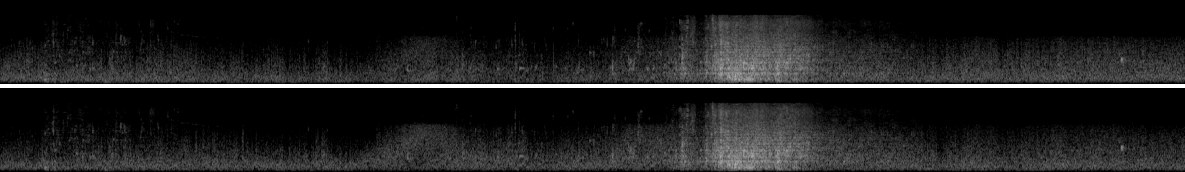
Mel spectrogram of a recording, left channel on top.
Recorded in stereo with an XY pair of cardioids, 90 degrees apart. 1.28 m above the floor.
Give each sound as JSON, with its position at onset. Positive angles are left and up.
{"t": 0.4, "sound": "a splash", "azimuth_deg": 0, "distance_m": 0.9}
